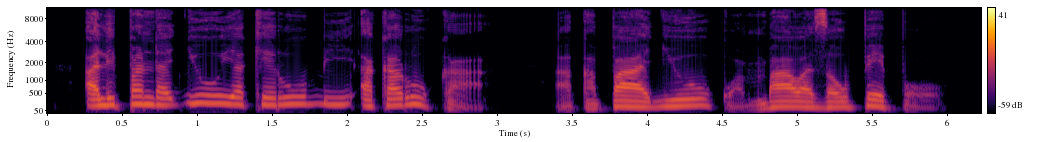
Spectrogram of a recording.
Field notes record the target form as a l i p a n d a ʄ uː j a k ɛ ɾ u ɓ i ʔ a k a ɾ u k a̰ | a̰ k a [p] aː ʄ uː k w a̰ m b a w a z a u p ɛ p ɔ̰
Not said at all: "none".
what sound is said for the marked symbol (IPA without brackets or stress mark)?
p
